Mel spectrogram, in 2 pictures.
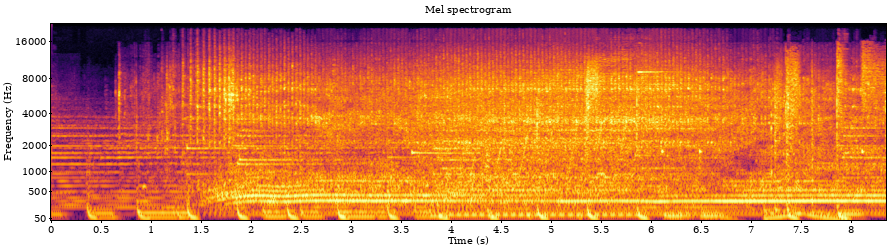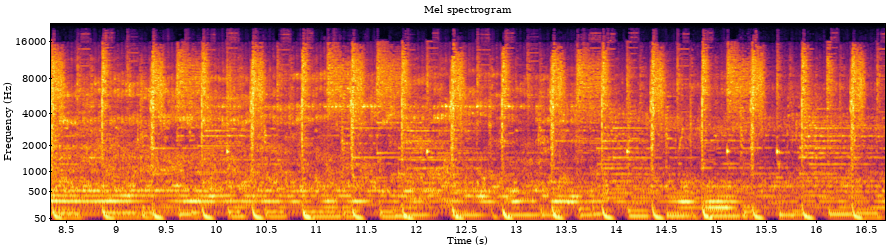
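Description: A lawn mower set to its lowest cutting height scalps grass, its engine droning loud and steady close by, with irregular rattling and thumps from the blade chopping into the turf.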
